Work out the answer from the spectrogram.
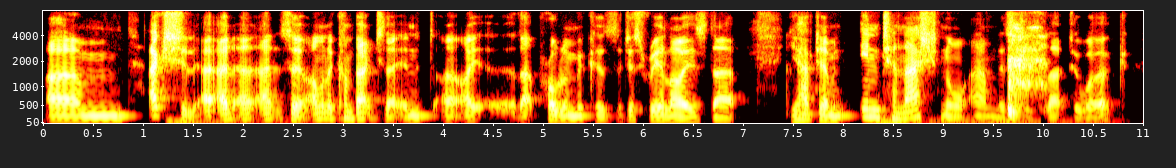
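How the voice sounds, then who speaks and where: A man's voice: fairly low pitch, animated, moderate pace. A man from England hosting a live online discussion, asking questions and often restarting his sentences. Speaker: host.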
